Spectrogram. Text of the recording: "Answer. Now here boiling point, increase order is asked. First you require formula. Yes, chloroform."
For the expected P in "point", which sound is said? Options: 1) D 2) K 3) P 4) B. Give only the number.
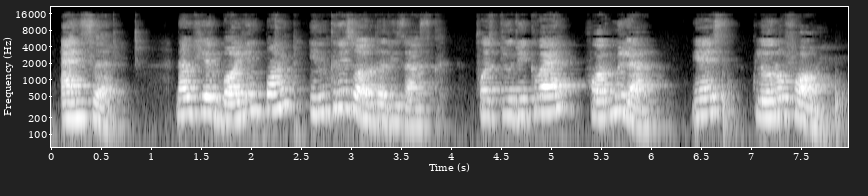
3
